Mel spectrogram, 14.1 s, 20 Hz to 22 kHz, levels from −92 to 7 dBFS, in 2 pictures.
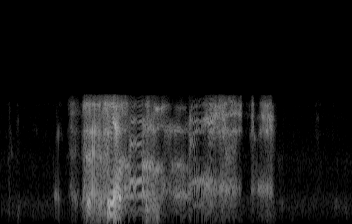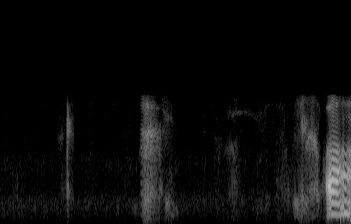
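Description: Throughout, the speech passes through a Codec 2 vocoder, heavily damaged: it is resynthesised from pitch, voicing and envelope, so it sounds robotic and buzzy, unlike a plain telephone filter. The band runs from 250 Hz to 3.6 kHz, with nothing above 3.8 kHz, which fits a 2.4 kbit/s mode.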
